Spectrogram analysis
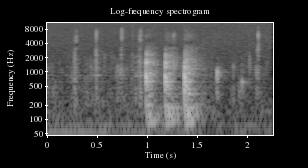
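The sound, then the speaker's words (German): Knocking on the door of a study room: three firm knocks in quick, even succession, with faint scattered ticks before and after. “An einem Februarabend des Jahres 1528 klopfte es an der Tür zu seiner Studierstube.”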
